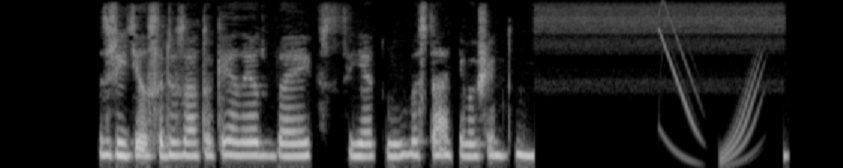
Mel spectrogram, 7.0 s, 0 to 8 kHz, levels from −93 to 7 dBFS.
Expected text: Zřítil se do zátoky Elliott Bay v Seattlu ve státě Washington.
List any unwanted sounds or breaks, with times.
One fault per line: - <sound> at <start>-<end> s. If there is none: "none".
- chirp at 5.5-6.4 s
